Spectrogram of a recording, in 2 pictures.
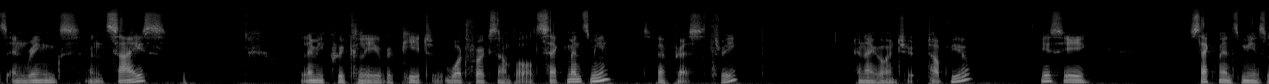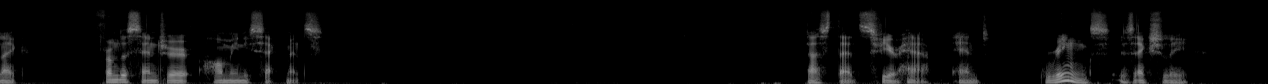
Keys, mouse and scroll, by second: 2.0-3.2 middle drag, 5.3-6.6 drag, 8.7-11.2 middle drag, 17.2-19.2 drag.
